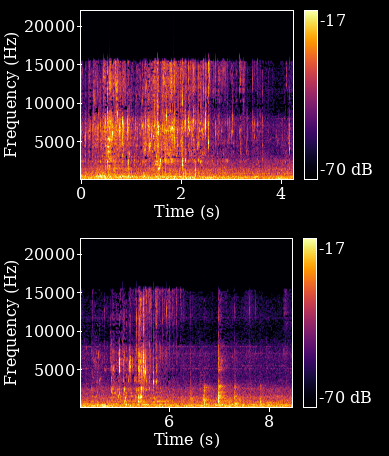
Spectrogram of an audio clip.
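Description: Water pouring from a plastic jug into a pressure cooker pot of masala, splashing into the liquid, stronger in the first few seconds, with a light click about seven seconds in.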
